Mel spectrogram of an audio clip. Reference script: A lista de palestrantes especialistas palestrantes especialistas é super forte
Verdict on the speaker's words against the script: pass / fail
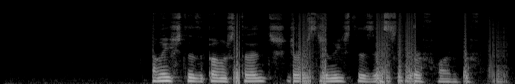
fail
